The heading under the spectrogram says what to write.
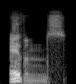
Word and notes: evens: British English

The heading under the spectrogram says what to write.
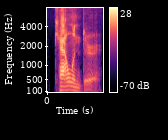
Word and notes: calender: American English

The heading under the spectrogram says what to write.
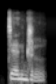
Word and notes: tendril: Indian

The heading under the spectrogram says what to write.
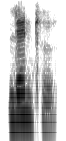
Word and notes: lentil: Indian

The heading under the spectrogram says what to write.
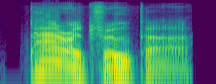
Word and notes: paratrooper: British English

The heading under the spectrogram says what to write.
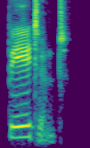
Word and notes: patent: Indian

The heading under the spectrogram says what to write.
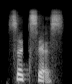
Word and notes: success: Indian

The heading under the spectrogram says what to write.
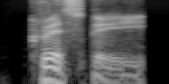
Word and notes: crispy: British English

